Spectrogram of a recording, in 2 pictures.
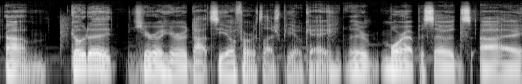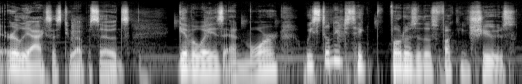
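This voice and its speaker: A man's voice: lowish voice, moderate pace, vocal fry, dark tone, faint music behind. A man co-hosting a podcast in casual chat, joking and swearing with frequent laughter. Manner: joking, profane, laughs often. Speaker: podcast co-host.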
